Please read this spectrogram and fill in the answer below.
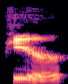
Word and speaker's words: Pierre: if I leave on the 10th, I can go to Pierre, even though it's spelled Pierre, South Dakota, to my buddy's bar, the Grey Goose.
